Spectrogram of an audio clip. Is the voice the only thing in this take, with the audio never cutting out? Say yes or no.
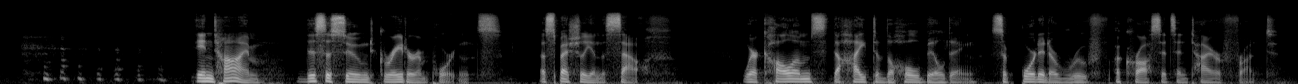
no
